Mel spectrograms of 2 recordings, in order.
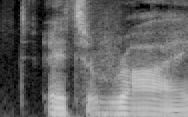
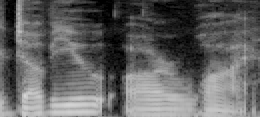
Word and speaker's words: wry: It's wry. It's pronounced the same way, but it's R or W-R-Y.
